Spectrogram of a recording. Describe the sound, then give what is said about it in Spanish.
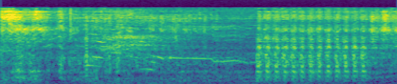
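Machine gun fire in a video game, a fast, evenly spaced rattling burst of many shots in the second half after a stretch of busier game noise. “A ver, no puede ser que las metralletas a veces disparen normal tipo metralleta y a veces disparen como si fuera un, una bomba, ¿no?”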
